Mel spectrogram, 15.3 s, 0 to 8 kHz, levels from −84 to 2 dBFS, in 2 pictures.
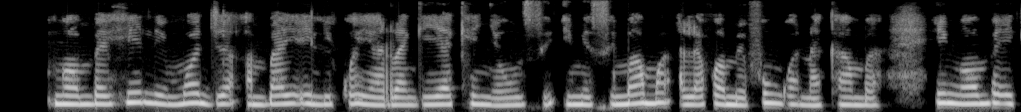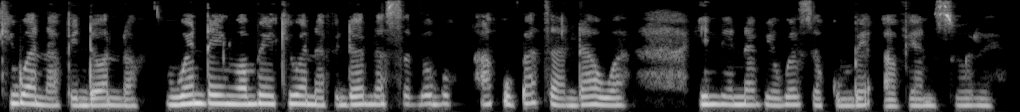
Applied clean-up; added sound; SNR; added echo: none; none; none; none.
